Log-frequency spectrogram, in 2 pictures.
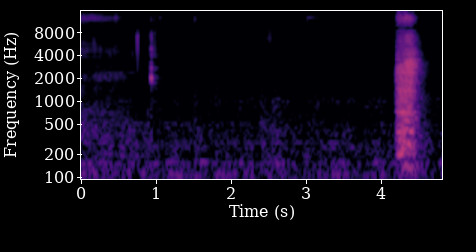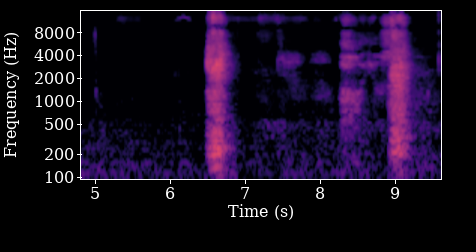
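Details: Person sleeping and snoring loudly with repeated snorts. They briefly wake saying they were dreaming (nightmares, of shooting), then resume snoring.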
